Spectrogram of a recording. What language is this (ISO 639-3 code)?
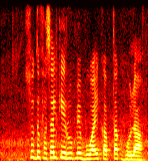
bho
